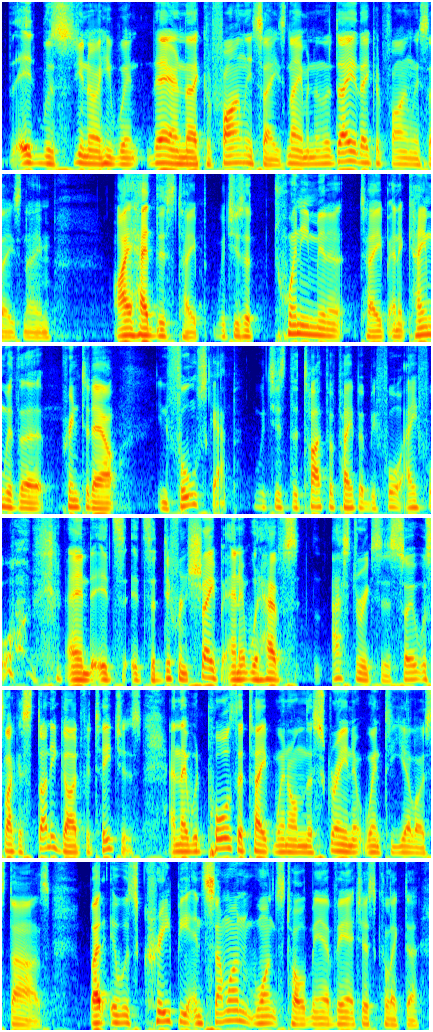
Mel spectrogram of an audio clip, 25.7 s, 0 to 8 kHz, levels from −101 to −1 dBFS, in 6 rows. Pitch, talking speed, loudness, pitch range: 120 Hz, 230 wpm, -24 LUFS, 110-130 Hz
